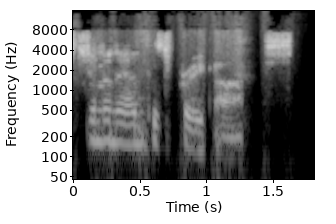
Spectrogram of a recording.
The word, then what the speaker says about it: Chimonanthus praecox: Chimonanthus praecox.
